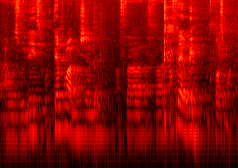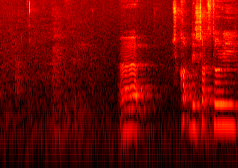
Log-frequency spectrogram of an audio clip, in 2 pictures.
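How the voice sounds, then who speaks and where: A man speaks at a public meeting, telling his own story plainly and earnestly and correcting himself as he goes. His voice sits slightly high. He is heard from a distance in a large hall with a lingering echo. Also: slight background noise. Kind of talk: personal testimony. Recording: echoey hall from far off.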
